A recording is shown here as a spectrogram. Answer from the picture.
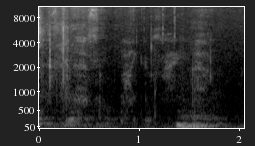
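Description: Faint, low murmured voices in a meeting room, with a short low thud about one and a half seconds in.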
